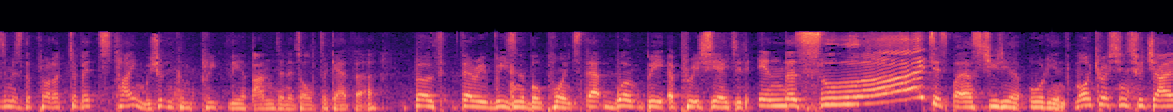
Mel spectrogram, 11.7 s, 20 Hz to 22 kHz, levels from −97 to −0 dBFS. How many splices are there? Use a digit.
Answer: 1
